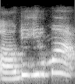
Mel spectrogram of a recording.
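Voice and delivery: high, loud, eager call.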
